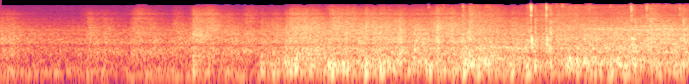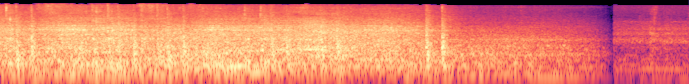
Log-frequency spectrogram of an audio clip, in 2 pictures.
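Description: Diesel train running past on the line, its wheels clacking over the rail joints; the sound builds, holds loud for several seconds, fades, then cuts off abruptly near the end.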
